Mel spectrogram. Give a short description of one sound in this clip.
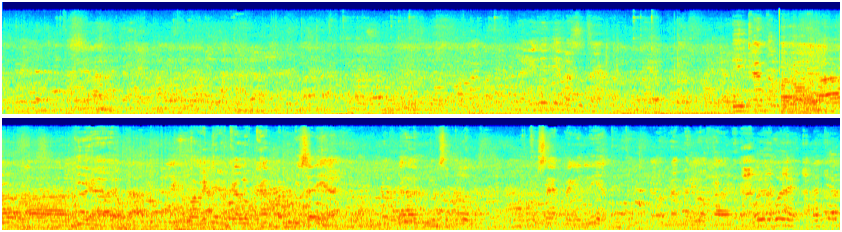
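A crowd of people murmurs in the background.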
